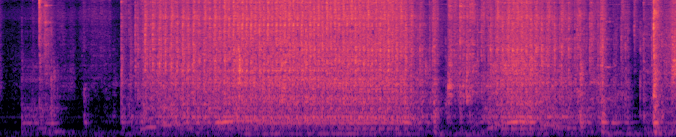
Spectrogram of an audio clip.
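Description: A sewing machine stitches down fabric for a backpack in one long steady run of rapid mechanical clatter after a few brief starts, ending with short stop-and-go bursts.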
